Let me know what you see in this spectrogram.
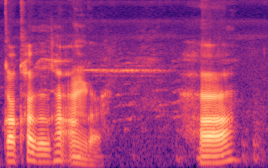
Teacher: क ख ग घ और ह और विसर्ग इनका उच्चारण स्थान होता है कंठ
